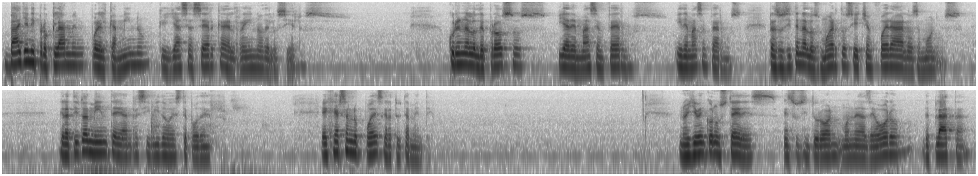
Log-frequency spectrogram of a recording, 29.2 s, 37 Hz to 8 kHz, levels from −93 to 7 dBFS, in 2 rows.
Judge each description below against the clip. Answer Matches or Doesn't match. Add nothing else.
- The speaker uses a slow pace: Matches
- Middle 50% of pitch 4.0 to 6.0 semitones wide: Doesn't match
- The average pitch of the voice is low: Matches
